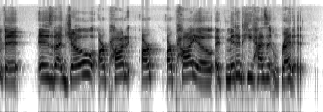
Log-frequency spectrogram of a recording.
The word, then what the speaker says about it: Arpaio: Arpaio.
